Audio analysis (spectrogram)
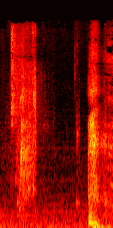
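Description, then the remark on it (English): Water sloshes and splashes inside a teapot in two short bursts, a softer swish followed by a louder slosh with a brief drip between them. No one speaks. “can we get some sploosh splash sounds?”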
